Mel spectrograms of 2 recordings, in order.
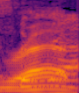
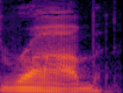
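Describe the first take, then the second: First: The vowel is a flat 'a' sound. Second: The vowel is an open 'ah' sound. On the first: This is how people around here say the name. "everyone just said Rabb" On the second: This is how the name is supposed to be pronounced. "my last name is supposed to be pronounced Rob"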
